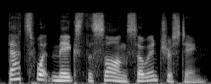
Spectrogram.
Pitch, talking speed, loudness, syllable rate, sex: 170 Hz, 200 wpm, -18 LUFS, 5.7 syllables/s, male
